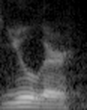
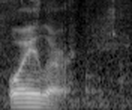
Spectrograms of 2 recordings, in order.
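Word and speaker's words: Euler: from the left a lot of times people pronounce his name as uler um but it's actually Oiler and he named him after he named it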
